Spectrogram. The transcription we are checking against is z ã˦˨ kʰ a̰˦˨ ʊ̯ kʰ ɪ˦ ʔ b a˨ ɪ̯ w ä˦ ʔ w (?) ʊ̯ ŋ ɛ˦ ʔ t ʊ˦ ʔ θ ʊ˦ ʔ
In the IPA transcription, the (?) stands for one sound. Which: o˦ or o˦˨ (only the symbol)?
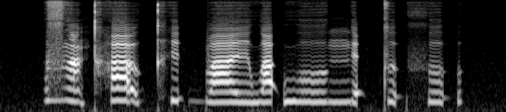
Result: o˦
